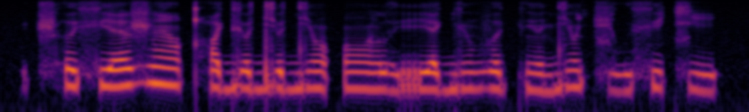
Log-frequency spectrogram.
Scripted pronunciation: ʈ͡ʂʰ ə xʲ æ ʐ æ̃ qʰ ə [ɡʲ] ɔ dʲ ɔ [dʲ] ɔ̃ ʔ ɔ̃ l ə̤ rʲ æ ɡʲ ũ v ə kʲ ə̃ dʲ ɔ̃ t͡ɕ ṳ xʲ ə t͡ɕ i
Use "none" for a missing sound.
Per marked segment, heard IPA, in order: ɡʲ, dʲ

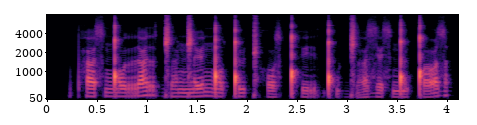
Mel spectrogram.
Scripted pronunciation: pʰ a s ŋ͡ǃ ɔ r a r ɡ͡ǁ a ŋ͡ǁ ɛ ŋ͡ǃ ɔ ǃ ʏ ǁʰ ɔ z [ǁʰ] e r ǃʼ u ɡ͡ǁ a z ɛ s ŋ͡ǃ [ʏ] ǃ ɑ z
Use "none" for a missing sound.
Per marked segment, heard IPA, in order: ǃʰ, ʏ

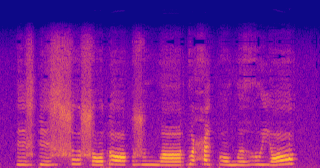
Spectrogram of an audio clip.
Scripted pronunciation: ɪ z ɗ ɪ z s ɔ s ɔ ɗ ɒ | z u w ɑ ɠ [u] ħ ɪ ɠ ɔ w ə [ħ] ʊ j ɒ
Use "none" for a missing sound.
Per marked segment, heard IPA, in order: ʊ, ɦ

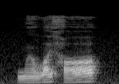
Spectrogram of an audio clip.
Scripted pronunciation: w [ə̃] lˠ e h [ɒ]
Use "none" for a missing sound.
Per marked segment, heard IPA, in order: ə̃, ɑ

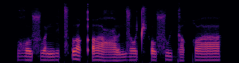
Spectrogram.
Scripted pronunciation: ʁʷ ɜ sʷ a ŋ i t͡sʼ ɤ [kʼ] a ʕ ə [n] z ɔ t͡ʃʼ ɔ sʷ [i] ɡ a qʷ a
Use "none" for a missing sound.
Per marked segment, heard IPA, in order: qʼ, n, i

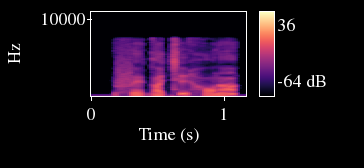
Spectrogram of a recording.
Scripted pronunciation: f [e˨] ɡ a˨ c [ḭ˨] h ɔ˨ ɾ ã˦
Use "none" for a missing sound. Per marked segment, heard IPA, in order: e˨, ḭ˦

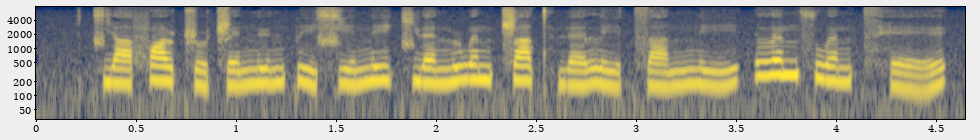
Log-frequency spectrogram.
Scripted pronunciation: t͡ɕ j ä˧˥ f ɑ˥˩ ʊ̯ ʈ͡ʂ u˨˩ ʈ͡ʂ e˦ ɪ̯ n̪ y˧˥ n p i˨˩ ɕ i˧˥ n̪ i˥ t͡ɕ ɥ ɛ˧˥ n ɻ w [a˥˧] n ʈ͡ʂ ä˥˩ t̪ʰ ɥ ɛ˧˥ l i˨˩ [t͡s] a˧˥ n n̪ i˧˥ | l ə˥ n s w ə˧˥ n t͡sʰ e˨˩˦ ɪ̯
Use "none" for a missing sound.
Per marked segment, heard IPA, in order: ə˥˧, t͡s

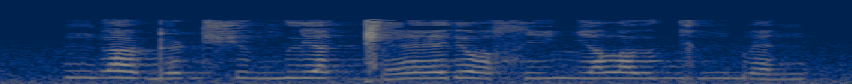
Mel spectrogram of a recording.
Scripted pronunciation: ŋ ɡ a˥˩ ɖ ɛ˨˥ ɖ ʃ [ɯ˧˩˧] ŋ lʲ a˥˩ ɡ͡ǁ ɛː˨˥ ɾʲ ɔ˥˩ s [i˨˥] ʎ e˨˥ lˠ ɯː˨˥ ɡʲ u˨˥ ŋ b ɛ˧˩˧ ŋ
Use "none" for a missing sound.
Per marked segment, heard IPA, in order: ɯ˧˩˧, i˨˥

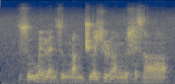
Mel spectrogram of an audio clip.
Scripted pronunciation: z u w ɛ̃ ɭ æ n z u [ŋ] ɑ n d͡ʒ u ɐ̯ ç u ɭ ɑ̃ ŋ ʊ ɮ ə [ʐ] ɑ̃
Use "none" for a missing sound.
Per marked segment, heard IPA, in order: ŋ, z

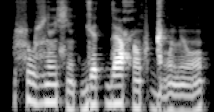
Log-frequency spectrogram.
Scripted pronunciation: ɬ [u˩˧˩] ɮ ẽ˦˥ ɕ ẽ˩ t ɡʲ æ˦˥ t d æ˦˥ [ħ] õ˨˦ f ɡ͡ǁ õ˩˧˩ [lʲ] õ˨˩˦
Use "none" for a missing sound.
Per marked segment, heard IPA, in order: u˥˨, ħ, lʲ

